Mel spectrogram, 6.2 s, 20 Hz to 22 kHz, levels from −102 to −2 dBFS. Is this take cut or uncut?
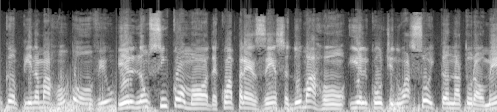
cut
